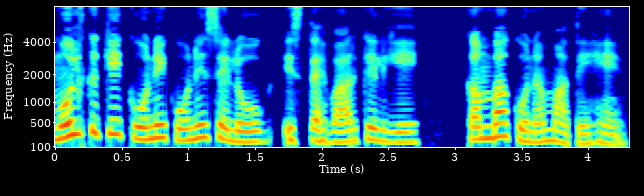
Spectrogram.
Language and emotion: Urdu, neutral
